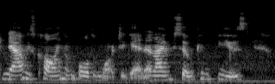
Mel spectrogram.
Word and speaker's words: Voldemort: wrong because a compressor in the first audio book he didn't call Baltimore it's folded Mort you called him a little more which apparently is like the right way to say it so I was like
